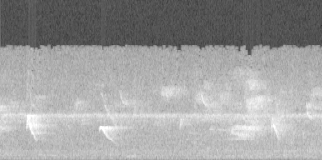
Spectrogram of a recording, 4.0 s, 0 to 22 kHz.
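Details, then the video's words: Olivaceous piculet, a dwarf woodpecker that specializes on twigs, recorded at 600 m elevation west of Otavalo, Ecuador: thin, high, sharply downslurred notes, four of them spread over about four seconds, above a steady background hiss. "Olivaceous Piculet"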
